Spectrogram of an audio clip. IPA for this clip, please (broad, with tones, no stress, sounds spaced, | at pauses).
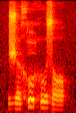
ʒ ɵ˨ x ũ˦ h u˧ z ɔ˨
